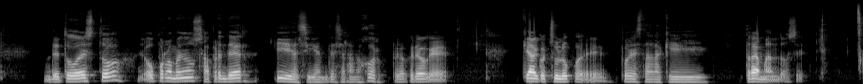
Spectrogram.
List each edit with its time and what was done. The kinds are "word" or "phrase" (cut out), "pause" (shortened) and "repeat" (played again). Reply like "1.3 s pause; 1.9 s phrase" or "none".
none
